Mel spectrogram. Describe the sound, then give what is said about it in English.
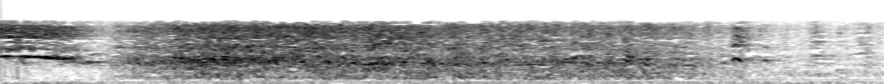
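A woman lets out a long, shrill, raspy scream from a window across the street. The scream holds at full strength for several seconds before wavering and trailing off, with no other voices. “Suddenly I hear a woman scream.”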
